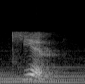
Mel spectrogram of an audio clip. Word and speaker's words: quién: You can see that the U is muted. You don't read this que. You read this que. So this is que and this is quién. The U has no sound.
